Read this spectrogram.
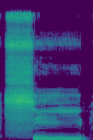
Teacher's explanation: پہلی شکل ہے سین، کیسے پڑھیں گے؟ سختی اور سیٹی کے ساتھ ادائیگی ہوگی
